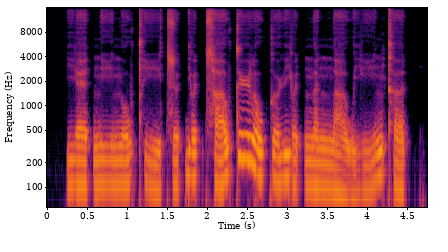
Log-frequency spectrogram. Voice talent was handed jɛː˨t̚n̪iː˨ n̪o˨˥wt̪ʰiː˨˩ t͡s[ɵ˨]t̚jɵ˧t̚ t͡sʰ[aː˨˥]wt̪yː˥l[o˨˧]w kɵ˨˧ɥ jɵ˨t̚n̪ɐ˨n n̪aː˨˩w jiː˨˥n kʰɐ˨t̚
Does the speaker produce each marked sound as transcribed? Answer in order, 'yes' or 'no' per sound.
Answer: no, yes, yes

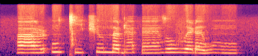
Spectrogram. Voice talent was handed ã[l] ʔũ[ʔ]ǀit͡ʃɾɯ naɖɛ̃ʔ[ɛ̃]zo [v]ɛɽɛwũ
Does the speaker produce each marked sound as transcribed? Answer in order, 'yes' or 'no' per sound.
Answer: no, no, yes, yes

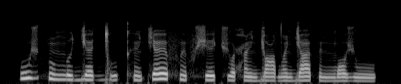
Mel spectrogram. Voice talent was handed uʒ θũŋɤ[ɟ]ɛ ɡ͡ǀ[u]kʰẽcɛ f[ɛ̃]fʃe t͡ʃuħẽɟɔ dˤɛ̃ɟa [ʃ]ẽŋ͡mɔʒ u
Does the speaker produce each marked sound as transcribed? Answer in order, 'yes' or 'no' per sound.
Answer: yes, yes, no, no

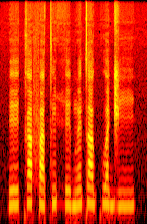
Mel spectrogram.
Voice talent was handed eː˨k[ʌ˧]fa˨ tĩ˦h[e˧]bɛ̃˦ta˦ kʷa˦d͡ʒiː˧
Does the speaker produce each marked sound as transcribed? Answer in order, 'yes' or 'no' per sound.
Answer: no, yes

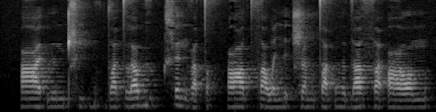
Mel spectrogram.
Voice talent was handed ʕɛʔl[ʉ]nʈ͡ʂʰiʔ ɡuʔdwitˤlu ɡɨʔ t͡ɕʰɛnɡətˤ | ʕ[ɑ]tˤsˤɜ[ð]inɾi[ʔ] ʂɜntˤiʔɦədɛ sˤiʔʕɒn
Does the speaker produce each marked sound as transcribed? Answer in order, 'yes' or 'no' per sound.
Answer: no, no, no, yes

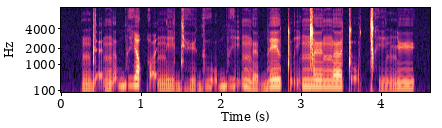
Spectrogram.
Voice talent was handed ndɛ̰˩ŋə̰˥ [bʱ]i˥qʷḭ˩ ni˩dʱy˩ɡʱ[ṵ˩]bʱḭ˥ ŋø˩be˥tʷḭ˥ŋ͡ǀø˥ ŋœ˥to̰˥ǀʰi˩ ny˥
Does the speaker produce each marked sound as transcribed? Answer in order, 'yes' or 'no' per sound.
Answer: yes, no

